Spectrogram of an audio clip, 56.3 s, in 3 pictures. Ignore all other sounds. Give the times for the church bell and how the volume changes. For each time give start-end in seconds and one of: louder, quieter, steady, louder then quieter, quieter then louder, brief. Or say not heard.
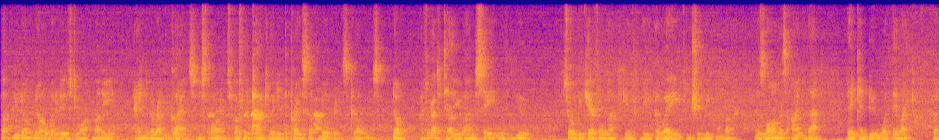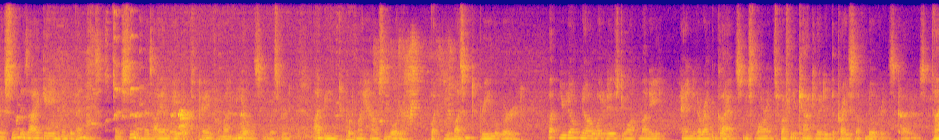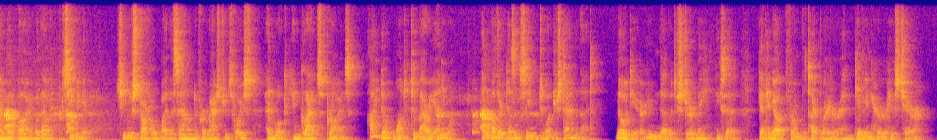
not heard.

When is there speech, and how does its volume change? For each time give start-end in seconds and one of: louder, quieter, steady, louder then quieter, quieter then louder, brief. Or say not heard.
0.0-56.2 steady.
